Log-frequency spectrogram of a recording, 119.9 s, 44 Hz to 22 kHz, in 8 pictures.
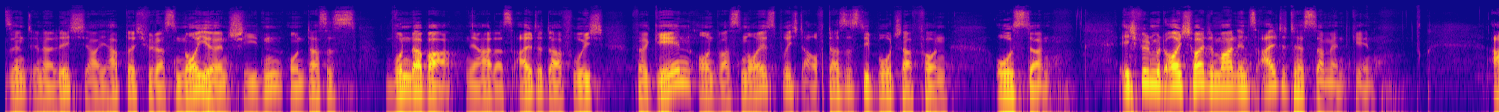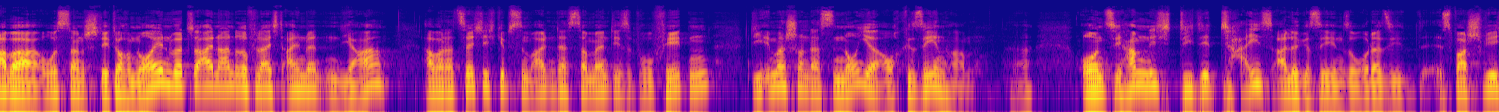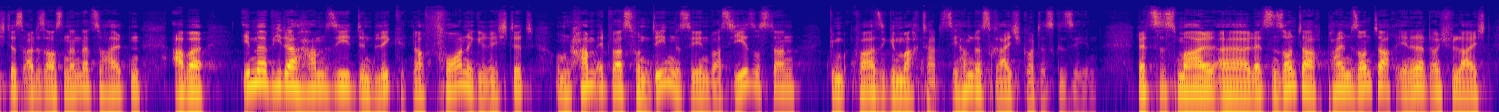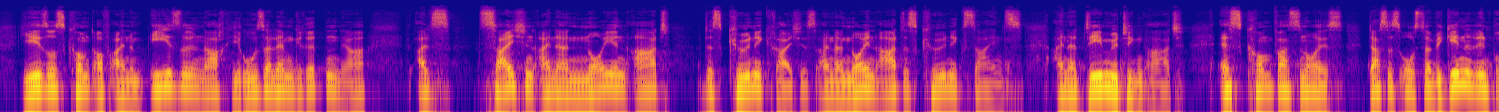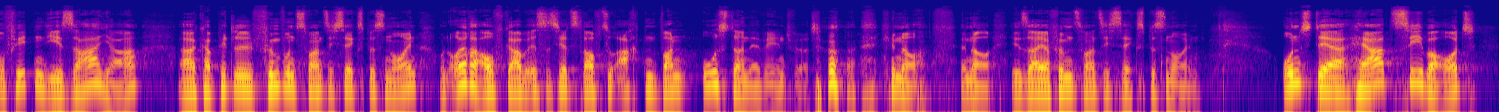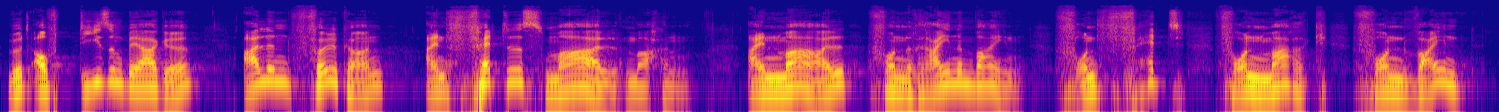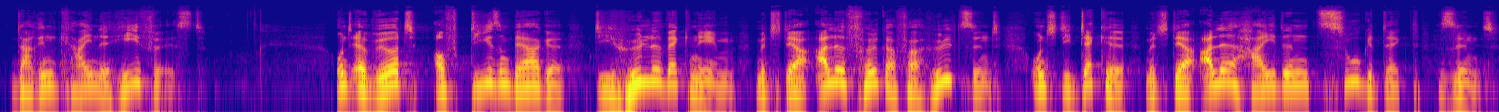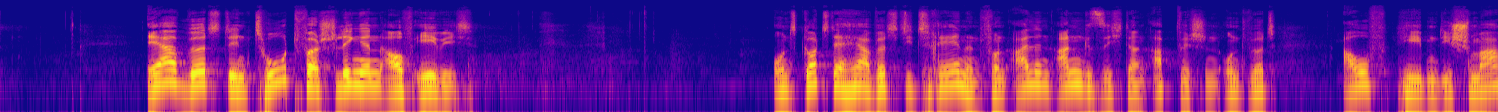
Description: In dieser Osterpredigt wird die Vision aus Jesaja 25 entfaltet: Gott bereitet ein Fest für alle Völker, nimmt die Decke von den Augen und besiegt den Tod.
